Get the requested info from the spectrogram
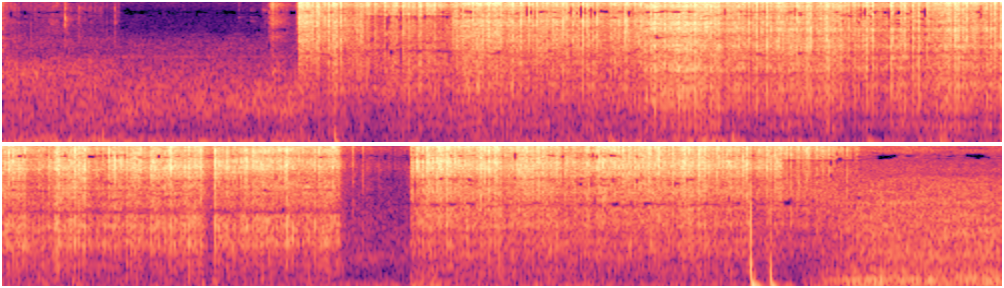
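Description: Wire-feed (MIG) welding arc crackling and hissing steadily as steel tube is welded onto the log splitter beam; it starts abruptly about a second and a half in, breaks off for a moment just before seven seconds, then runs again until shortly before the end.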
